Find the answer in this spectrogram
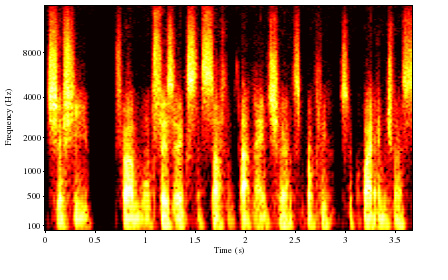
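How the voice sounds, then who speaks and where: Recorded with a dry, close sound with no echo, a man with an English accent speaks at a fairly quick pace. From England. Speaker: gaming video creator. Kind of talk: casual gameplay commentary. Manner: halting, many fillers and restarts.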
